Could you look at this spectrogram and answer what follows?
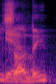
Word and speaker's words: Saladin: For people that are asking, uh, the book was written by I'm probably going to mispronounce his name. Uh, Saladine Ahmed. Is it Seline? Saladine.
